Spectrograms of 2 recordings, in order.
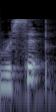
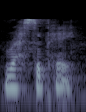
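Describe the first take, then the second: First: The word ends on a p with no vowel. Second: The word ends with a sounded final vowel. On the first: The speaker calls it wrong. "So it's not recipe or recip" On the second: The speaker calls it right. "We need that E"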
